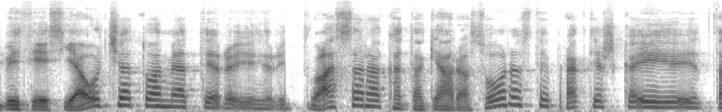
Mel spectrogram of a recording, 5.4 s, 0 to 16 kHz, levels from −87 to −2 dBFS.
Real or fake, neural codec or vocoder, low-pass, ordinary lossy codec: real; none; 14.4 kHz; Opus, 24 kbps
